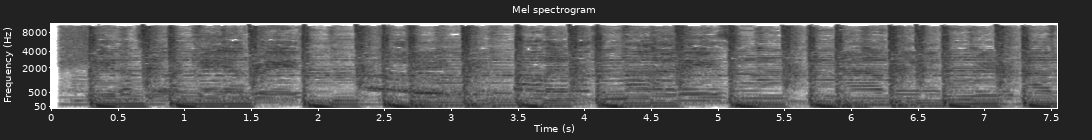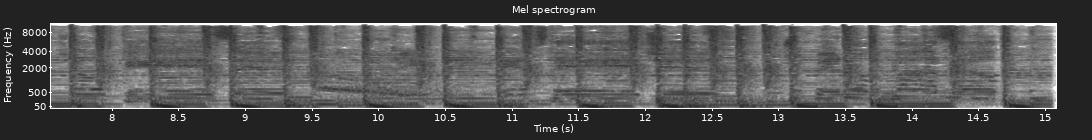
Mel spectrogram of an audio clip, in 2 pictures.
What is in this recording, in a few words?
Bvox Track, backing tracks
